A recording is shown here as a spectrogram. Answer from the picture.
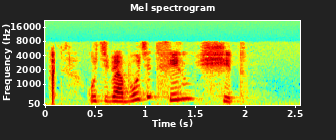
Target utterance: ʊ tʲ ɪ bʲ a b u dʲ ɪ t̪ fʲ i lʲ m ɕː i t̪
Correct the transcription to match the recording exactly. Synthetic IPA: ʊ tʲ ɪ bʲ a b u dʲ ɪ t̪ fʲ i lʲ m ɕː i t̪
